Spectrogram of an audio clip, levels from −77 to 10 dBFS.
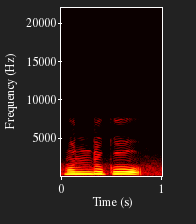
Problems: constant background noise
